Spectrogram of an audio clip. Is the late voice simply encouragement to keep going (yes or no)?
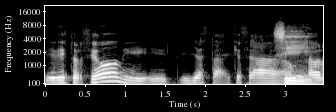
no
